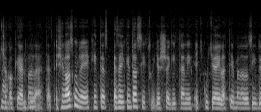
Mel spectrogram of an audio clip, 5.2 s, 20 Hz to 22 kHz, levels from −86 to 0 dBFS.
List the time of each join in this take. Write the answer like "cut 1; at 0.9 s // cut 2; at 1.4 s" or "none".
cut 1; at 2.1 s // cut 2; at 3.8 s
